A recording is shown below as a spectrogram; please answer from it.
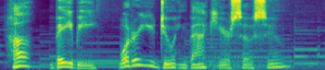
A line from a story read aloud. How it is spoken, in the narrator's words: she asked in a confused tone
